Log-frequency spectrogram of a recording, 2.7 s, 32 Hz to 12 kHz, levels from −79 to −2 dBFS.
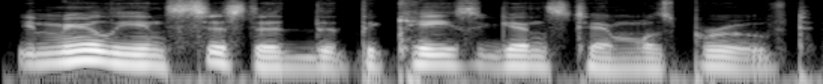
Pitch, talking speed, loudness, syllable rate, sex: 115 Hz, 220 wpm, -16 LUFS, 6.1 syllables/s, male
